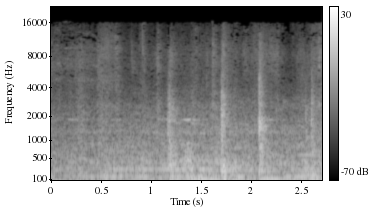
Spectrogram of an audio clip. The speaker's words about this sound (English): Do you want to use the elevator or the stairs? Let's use the elevator.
